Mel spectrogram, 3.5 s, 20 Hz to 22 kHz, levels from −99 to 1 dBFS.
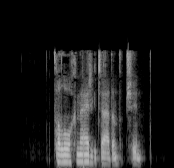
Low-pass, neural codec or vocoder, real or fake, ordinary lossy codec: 7.2 kHz; none; real; AAC, 48 kbps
